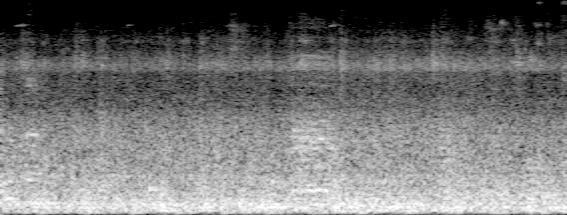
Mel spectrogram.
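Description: Passenger train running across a steel bridge, heard from inside the car: a steady, loud rumble of wheels on the rails.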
